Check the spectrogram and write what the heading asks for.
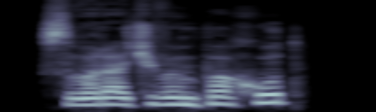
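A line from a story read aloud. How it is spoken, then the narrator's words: Gloomy clarifying question. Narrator (Russian): мрачно уточнил Илар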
